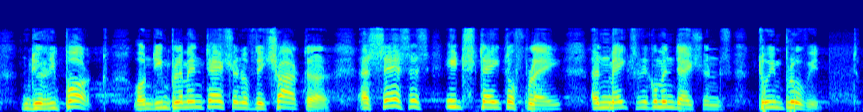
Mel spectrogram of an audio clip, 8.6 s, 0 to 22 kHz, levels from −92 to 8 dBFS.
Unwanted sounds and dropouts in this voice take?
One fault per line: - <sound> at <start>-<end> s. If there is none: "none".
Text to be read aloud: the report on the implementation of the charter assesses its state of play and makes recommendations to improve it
none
